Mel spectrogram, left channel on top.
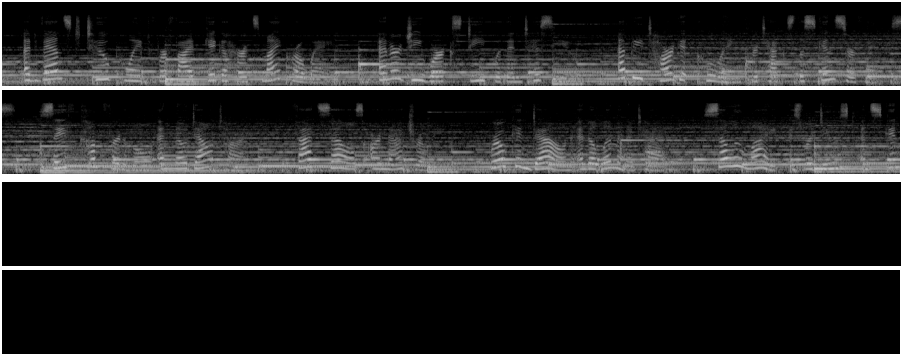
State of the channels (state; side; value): silent; right; 60 dB below the other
